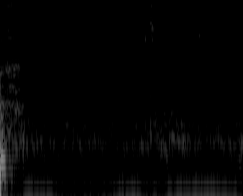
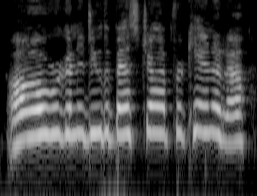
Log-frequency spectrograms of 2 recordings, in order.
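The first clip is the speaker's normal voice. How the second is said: sarcastic, higher and louder parody of a politician; mocking quote; 6 semitones higher, 5 dB louder than usual. Mocking the government's promise, sarcastic higher and louder. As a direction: sneer out their slogan.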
